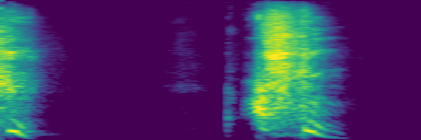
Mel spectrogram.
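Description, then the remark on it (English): A loud sneeze with a sharp inhaled catch before the burst, preceded by the tail end of another brief sneeze-like exhale; no one is talking. “I'm gonna sneeze.”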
